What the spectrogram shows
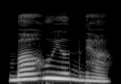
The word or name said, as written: ಬಾಹುಯುದ್ಧ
